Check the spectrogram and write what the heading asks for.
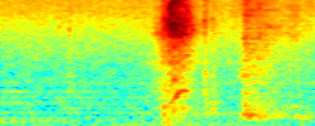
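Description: A faint, brief rustle of paper sheets being handled on a lectern about a second in, with a softer one shortly after, in an otherwise near-quiet room.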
